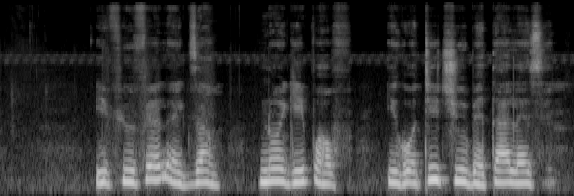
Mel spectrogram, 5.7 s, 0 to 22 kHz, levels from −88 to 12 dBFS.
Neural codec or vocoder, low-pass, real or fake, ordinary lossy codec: none; 19.8 kHz; real; none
